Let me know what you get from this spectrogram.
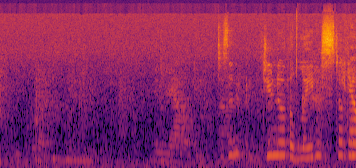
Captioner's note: footsteps drown out speaker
